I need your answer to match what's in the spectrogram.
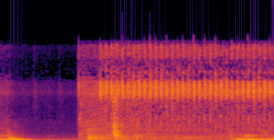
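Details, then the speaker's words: Paloma gas water heater (igniter sparks but no flame) after the solenoid pusher was oiled and reassembled, with water flow on: a hiss, a solenoid click, then about ten steady igniter ticks a second. Normal igniter clicking. "Jadi fungsi solenoida adalah ketika ada aliran air, solenoida akan berbunyi klik, terutama ketika aliran air dimatikan."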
